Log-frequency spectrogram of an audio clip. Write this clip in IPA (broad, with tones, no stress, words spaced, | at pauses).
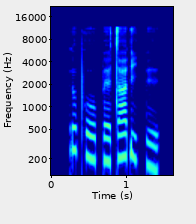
ɾʊ˦pʰoː˨ pɛ˨ta˦ɗi˨ k͡pɪ˨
